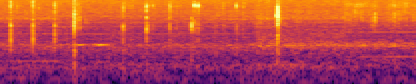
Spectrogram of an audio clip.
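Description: Liquid drips from a plastic bottle onto a cotton pad.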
